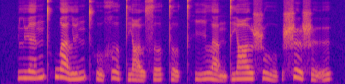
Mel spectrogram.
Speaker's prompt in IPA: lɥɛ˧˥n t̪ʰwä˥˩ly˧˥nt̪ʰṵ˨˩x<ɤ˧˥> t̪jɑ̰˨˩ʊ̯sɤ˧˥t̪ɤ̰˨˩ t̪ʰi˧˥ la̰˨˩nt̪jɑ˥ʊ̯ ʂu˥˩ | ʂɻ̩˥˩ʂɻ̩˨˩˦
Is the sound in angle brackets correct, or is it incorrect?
incorrect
